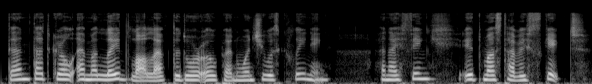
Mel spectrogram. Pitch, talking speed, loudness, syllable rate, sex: 215 Hz, 205 wpm, -18 LUFS, 5.0 syllables/s, female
